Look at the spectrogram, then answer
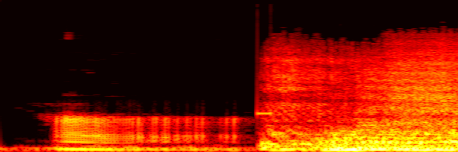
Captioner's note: growling; slow motion growling; snarling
